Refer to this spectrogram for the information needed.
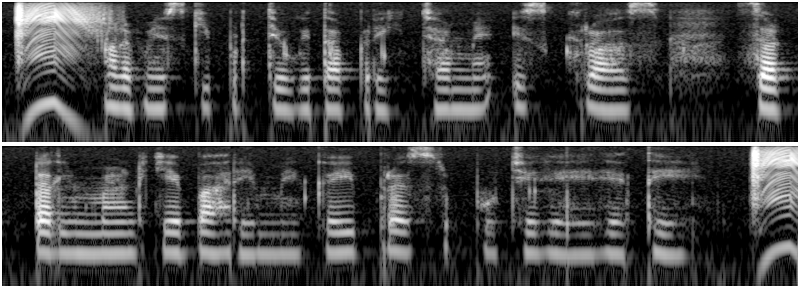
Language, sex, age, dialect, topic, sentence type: Hindi, female, 25-30, Garhwali, banking, statement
